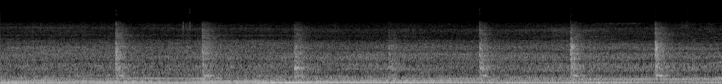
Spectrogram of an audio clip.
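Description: A diesel engine idles nearby with a steady low rumble.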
